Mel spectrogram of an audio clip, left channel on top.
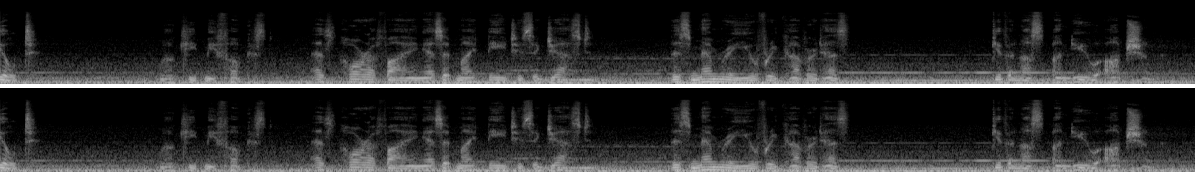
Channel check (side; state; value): both; normal; correlation 0.96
